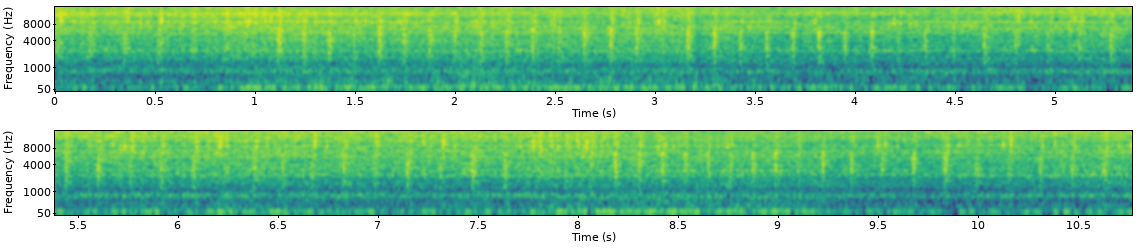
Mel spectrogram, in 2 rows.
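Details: Fox-body Mustang convertible (LX converted to GT), sat over six years, Holley carb: steady idle with an uneven knock about three times a second, louder inside, gone around 1,500 rpm; oil pressure good but drops after driving, cause unknown.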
